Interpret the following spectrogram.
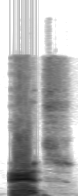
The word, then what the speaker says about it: adze: How was it pronounced? Adze.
